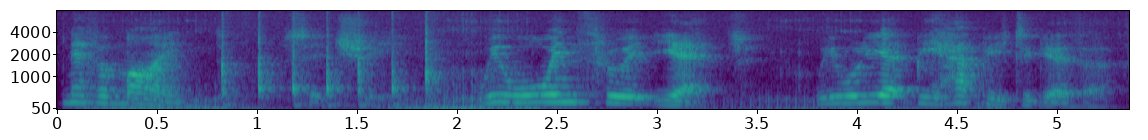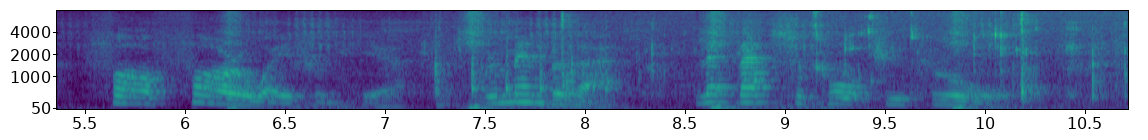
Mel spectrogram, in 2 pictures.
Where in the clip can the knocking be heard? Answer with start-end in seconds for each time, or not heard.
0.8-2.1, 7.2-8.3.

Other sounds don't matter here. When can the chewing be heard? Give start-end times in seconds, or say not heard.
7.2-10.6.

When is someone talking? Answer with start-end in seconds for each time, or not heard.
0.0-10.2.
